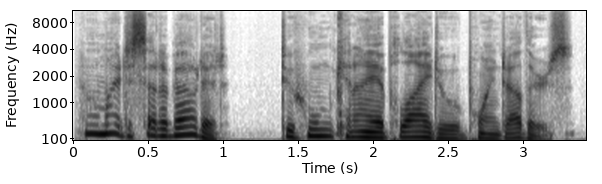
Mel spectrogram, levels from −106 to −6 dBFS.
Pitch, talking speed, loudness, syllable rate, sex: 140 Hz, 265 wpm, -17 LUFS, 6.3 syllables/s, male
